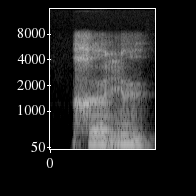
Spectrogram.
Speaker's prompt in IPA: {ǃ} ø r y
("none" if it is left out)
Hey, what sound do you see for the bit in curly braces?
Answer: x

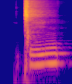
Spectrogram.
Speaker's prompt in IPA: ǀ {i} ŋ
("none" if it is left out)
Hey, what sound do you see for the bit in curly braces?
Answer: i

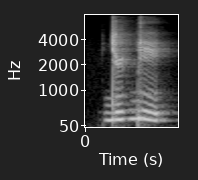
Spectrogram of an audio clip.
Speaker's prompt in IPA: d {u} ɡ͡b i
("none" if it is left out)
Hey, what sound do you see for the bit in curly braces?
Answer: y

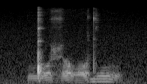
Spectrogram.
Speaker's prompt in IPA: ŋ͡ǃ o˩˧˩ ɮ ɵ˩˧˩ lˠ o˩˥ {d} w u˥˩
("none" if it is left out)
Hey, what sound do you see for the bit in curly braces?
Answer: d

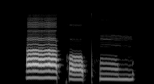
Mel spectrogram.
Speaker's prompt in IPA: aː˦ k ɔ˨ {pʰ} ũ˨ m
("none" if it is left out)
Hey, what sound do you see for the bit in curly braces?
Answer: pʰ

